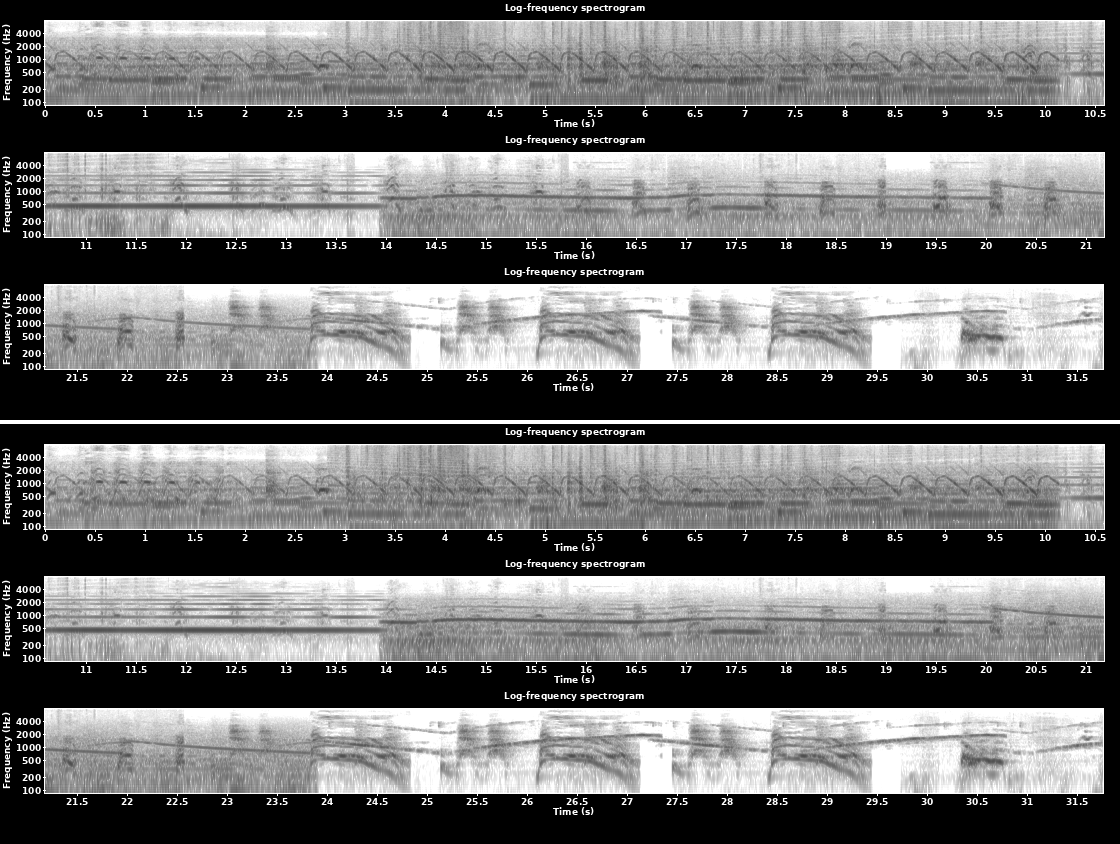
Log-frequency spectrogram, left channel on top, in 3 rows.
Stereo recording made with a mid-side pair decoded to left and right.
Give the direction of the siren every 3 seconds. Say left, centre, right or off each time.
left, left, centre, centre, right, right, right, right, right, right, right.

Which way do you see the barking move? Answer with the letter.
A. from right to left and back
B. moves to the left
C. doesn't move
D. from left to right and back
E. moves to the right
A.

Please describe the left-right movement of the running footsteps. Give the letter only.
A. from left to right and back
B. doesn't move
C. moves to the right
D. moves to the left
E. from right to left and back
D.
